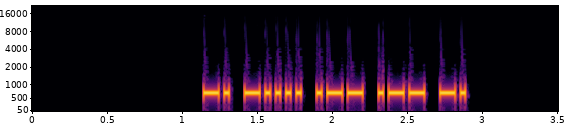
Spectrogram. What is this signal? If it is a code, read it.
Morse code, heard as a keyed tone, about 36 wpm, 700 Hz. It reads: N6WWN
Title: USA Call Signs - 5 Characters - 4x Character Spacing - 35wpm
